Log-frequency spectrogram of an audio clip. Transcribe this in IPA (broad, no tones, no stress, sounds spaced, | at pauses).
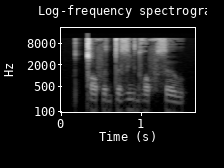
ǀ ɔ f ə d t ə z i d v ɔ f s ə u̯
